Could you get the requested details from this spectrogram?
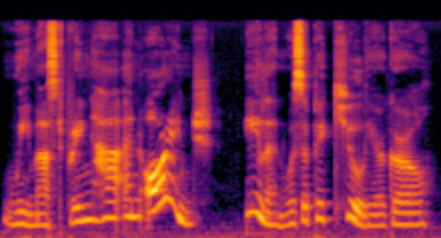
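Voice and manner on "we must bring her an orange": high, louder burst of concern; lightly voiced impulsive young lady; eager outcry. A narrator's reading. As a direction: pipe up with earnest urgency. Elin's eager cry continues.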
